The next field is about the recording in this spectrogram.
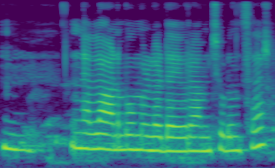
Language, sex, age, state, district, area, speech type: Tamil, female, 18-30, Tamil Nadu, Dharmapuri, rural, spontaneous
